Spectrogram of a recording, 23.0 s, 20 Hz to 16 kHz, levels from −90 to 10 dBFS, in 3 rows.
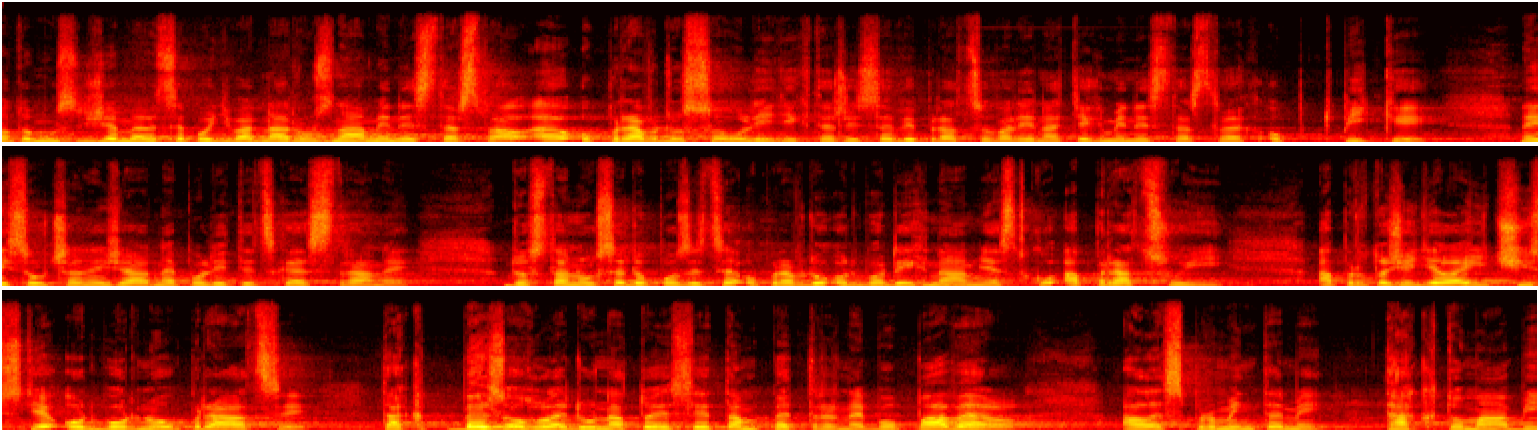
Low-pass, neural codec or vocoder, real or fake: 14.4 kHz; none; real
